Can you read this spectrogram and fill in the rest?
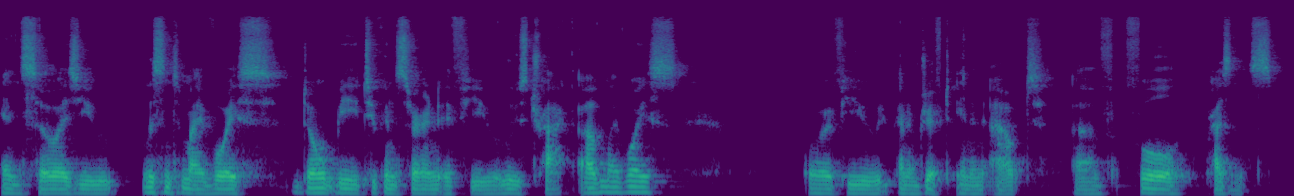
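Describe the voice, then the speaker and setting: A man with a low-pitched voice leads a guided relaxation practice. His intonation stays very level and steady. He phrases things soothingly and without hurry, leaving pauses between instructions. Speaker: yoga nidra meditation guide. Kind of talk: guided meditation.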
